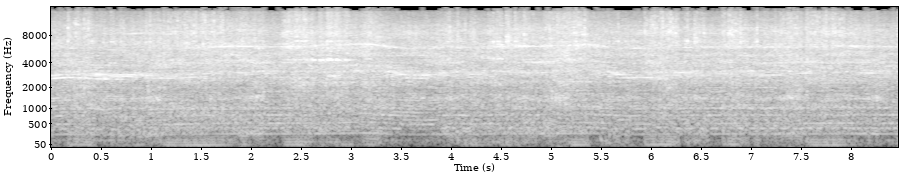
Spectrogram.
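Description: Electric hand mixer running steadily, its beaters whipping cream cheese frosting of confectioners' sugar, cream cheese and margarine in a bowl to beat out the lumps.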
